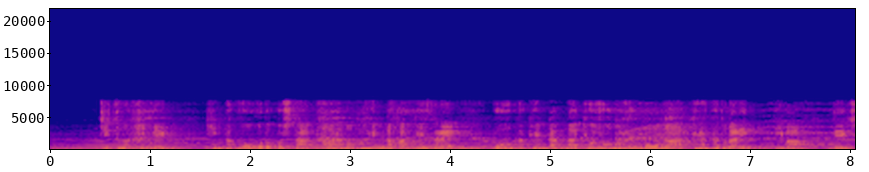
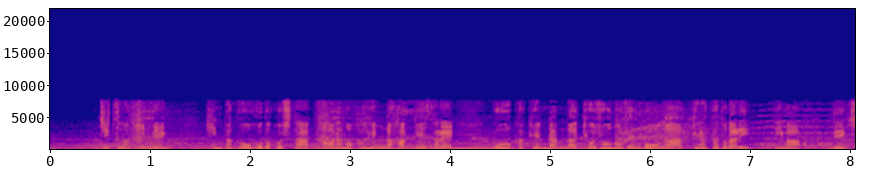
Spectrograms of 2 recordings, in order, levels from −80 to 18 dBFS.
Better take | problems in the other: second | room echo; dies away in 0.8 s

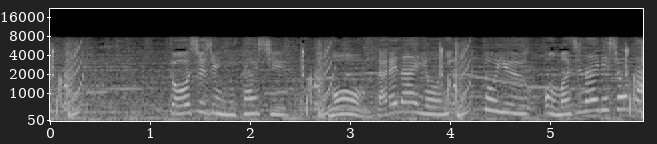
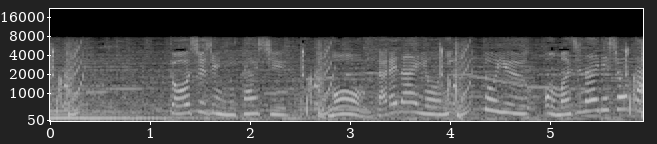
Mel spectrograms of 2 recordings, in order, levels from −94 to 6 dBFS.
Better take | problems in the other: first | background sound (Piano); 10 dB below the speech

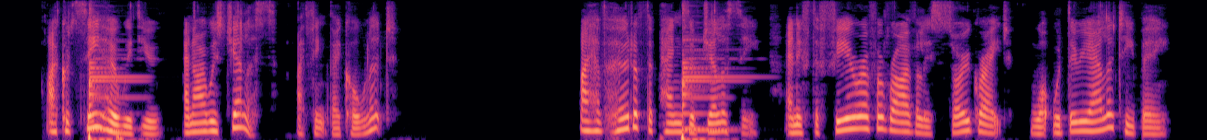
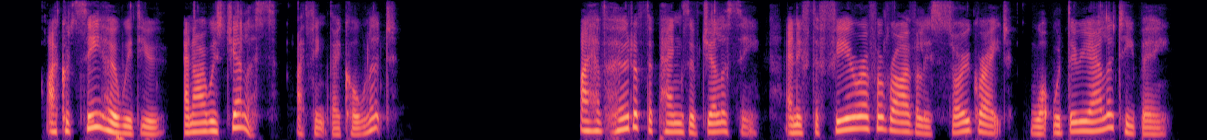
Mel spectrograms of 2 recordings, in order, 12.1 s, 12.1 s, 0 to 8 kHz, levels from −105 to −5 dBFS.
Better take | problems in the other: second | noise reduction (classical method Wiener filter)

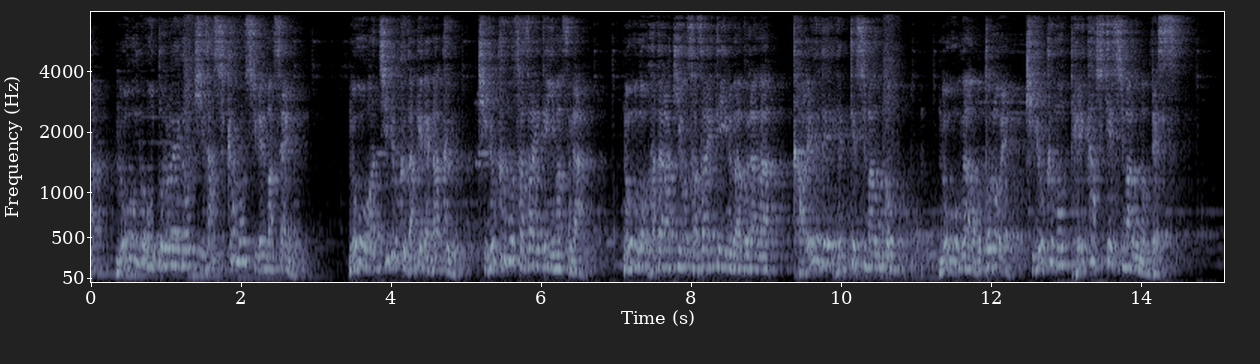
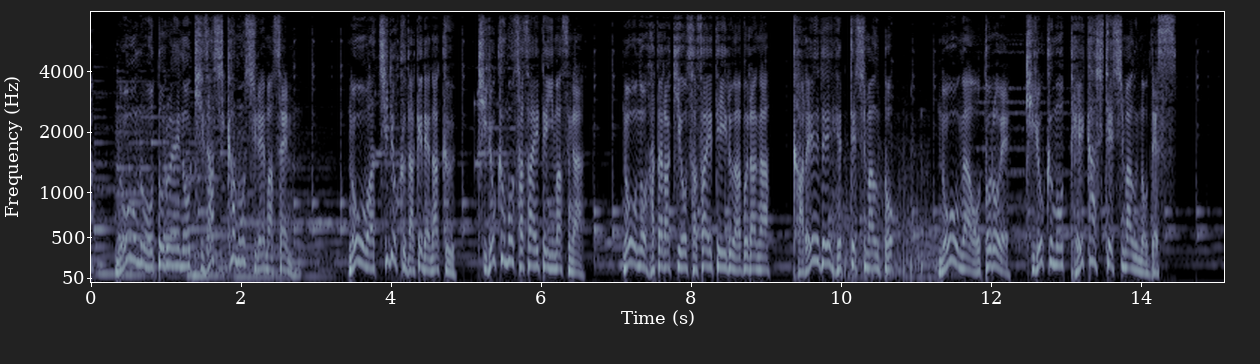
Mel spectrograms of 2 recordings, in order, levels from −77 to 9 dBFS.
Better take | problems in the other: second | noise reduction (neural separator model SepFormer DNS4)

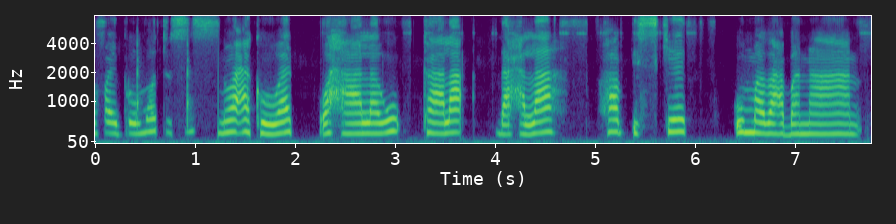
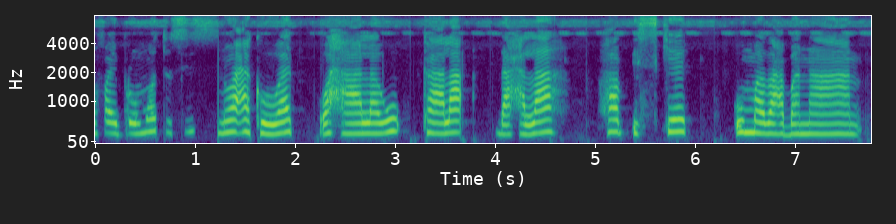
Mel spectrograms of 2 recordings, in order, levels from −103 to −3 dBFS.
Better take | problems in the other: second | noise reduction (neural diffusion model UNIVERSE++)

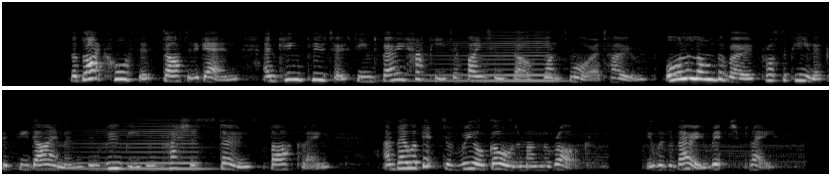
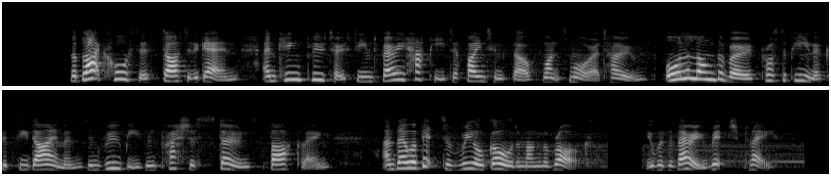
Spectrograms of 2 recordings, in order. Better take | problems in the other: second | background sound (Bowed string instrument); 13 dB below the speech // room echo; dies away in 0.2 s

